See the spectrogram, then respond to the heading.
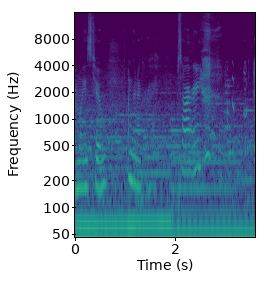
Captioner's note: laughs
